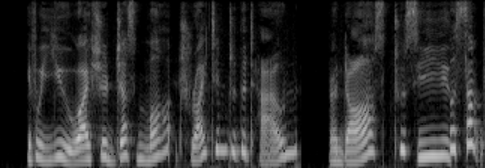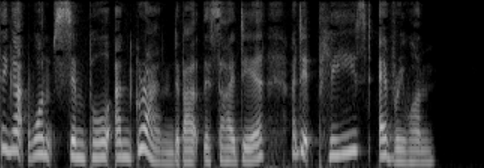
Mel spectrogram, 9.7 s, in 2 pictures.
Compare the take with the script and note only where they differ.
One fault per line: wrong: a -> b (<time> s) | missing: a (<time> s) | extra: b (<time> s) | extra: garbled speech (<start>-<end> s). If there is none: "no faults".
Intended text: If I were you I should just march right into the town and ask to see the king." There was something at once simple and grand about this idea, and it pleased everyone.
missing: I (0.4 s)
missing: the king There (4.5 s)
